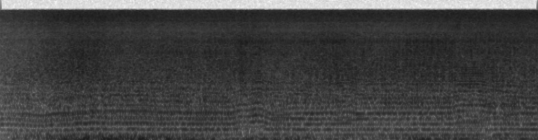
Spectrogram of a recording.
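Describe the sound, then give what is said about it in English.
A steady, powerful whirring buzz of a Noble County Sheriff's Department police drone's propellers in flight, a drone not much larger than a backpack, continuous, with a sustained tonal hum and broad noise holding level throughout, no voices. “That powerful whirring sound is coming from one of the Noble County Sheriff's Department's two drones.”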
